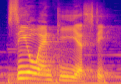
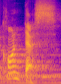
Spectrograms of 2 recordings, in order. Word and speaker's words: contest: But that's a contest, right? Contest. But did you also know that if you pronounce it this way, contest, it means to fight against something, to say that no, what you're saying is wrong, I'm contesting it.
